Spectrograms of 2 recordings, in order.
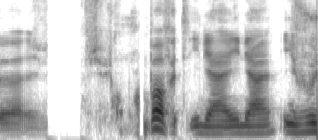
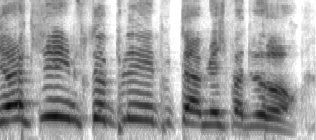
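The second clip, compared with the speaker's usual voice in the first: put-on high, pleading drunk voice; imitating a drunk begging at the door; 11 semitones higher, 6 dB louder than usual. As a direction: beg to be let in, drunkenly. Drunk neighbour pleading, retold.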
